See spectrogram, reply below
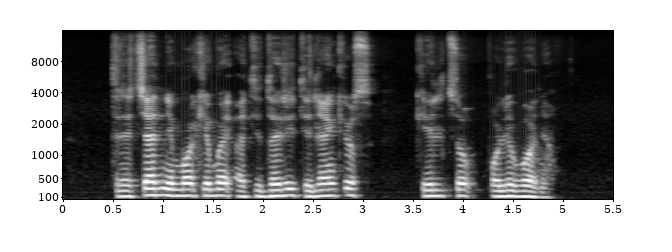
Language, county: Lithuanian, Vilnius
